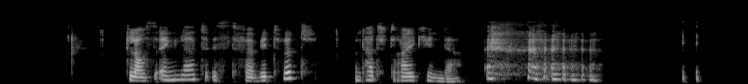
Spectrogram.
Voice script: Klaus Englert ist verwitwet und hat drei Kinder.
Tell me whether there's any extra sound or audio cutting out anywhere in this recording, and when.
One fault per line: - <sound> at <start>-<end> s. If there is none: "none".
- laugh at 4.8-6.0 s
